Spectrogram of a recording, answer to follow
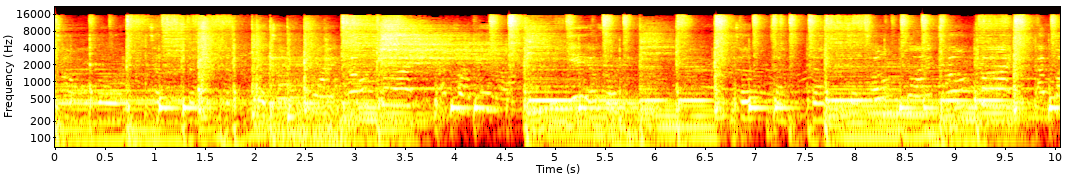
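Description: Live band playing a song on drum kit, bass guitar and keyboard, with a woman singing into a microphone. The drums keep a steady beat, and the bass drops out briefly about four seconds in.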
